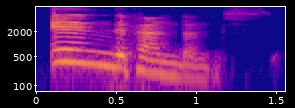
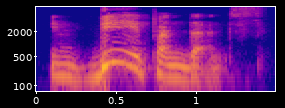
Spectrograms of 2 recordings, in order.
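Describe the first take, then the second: First: The stress is on the first syllable. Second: The stress is on the second syllable. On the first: "See, it sounds really weird" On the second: "Or I can even say"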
